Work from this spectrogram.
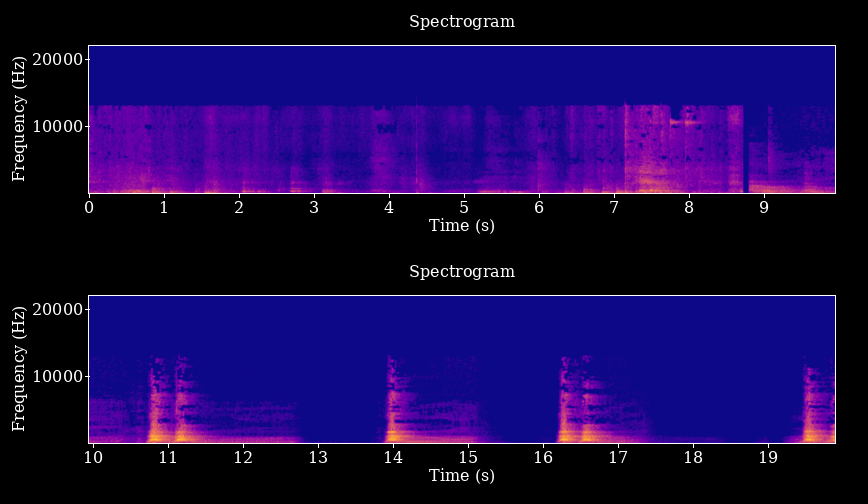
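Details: Dachshund puppies at play indoors: after soft snuffling and quiet murmurs, four sharp, loud single barks ring out, spaced roughly every two to three seconds, each with a bright ringing tone and abrupt start in an otherwise quiet room.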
